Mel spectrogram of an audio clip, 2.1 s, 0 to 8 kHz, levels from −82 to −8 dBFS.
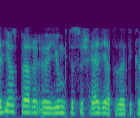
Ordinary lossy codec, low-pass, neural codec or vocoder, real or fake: AAC, 16 kbps; 7.2 kHz; none; real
